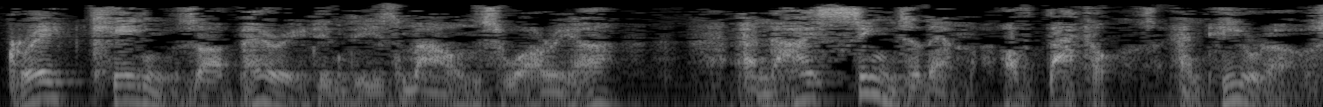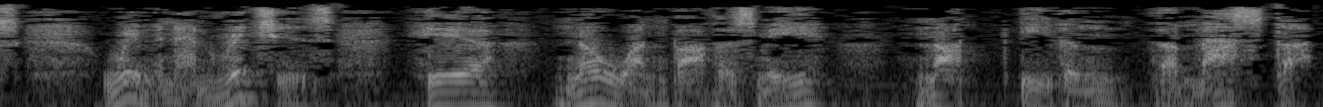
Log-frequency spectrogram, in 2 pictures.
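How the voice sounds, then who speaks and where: A wizened old hermit wizard speaks slowly and cryptically in an audio drama. The voice is very deep and swoops dramatically, with faint noise behind it. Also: male voice, very animated, a bit bright, heavily acted, low-quality recording. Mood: solemn, cryptic. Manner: slow, incantatory storytelling.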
